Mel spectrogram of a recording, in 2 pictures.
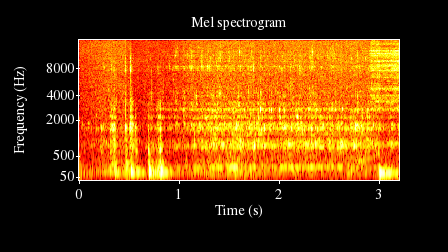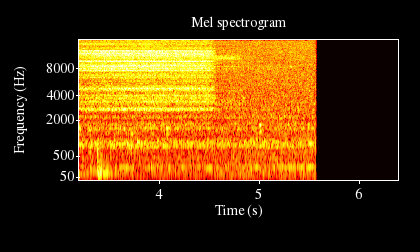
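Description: Scuba regulator breathing heard underwater: gurgling bursts of exhaled bubbles just after the start and again about three seconds in, with a hiss of air over a steady watery background. The sound cuts off suddenly near the end.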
